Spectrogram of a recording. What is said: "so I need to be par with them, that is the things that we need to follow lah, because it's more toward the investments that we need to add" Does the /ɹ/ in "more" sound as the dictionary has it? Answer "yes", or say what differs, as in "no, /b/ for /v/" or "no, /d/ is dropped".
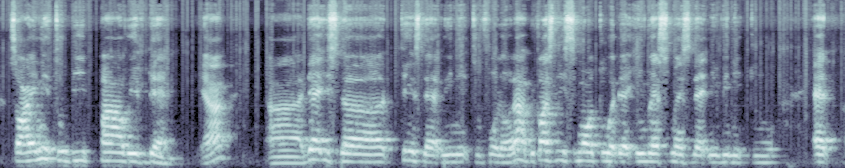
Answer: no, /l/ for /ɹ/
